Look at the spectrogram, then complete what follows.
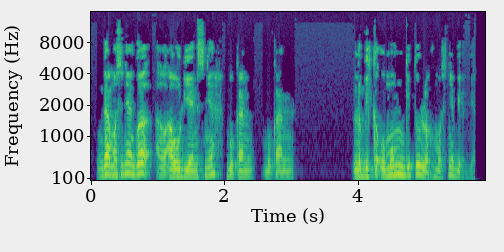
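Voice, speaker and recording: A young man from Central Java, talking casually and haltingly as a guest podcaster. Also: a little high, dark tone, slightly rough. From Purbalingga, Central Java. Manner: halting, hesitant, fond of "ya Allah". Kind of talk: casual chat.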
